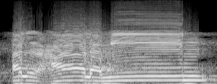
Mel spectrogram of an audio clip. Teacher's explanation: وقف کیا اور آخری متحرک حرف تھا، اس پر وقف کیا اور ہم نے ساکن کر دیا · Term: سکون عارضی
